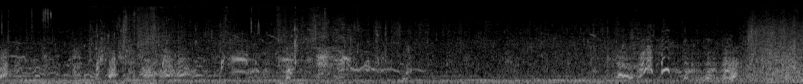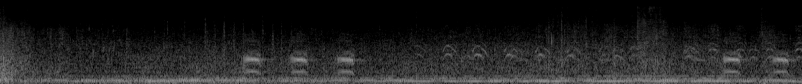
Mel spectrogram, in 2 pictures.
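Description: Birds calling in short repeated honks, in small clusters, over a low steady hum, with a loud rush of noise about seven seconds in.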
